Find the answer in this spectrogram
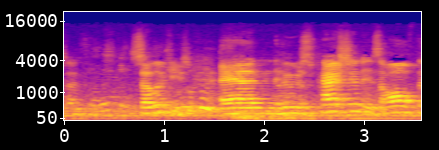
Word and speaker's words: Salukis: How do you pronounce that? Salukis.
